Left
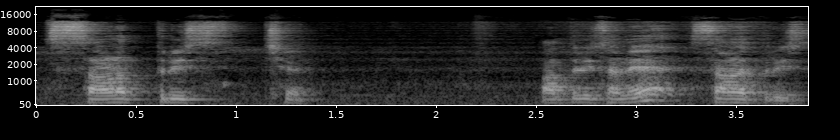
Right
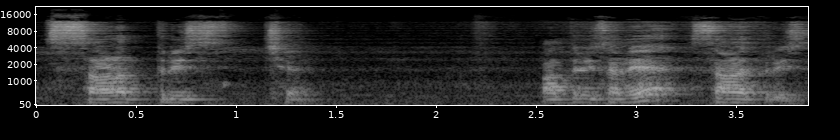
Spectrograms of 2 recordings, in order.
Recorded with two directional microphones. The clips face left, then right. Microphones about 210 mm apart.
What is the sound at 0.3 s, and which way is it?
Speech, 40° left (ahead or behind).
